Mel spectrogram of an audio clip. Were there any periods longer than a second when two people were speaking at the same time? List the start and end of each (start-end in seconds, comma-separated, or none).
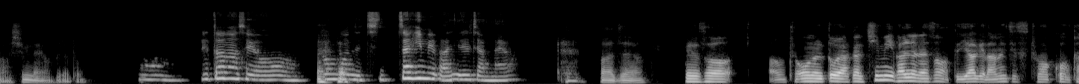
none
